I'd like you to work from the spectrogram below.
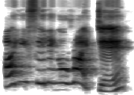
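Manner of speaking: a husband's fluttery concern; concerned high question. Acted. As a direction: ask fussily, up high. Husband asks ill wife.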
